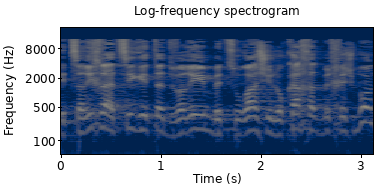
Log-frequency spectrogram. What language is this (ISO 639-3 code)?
heb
